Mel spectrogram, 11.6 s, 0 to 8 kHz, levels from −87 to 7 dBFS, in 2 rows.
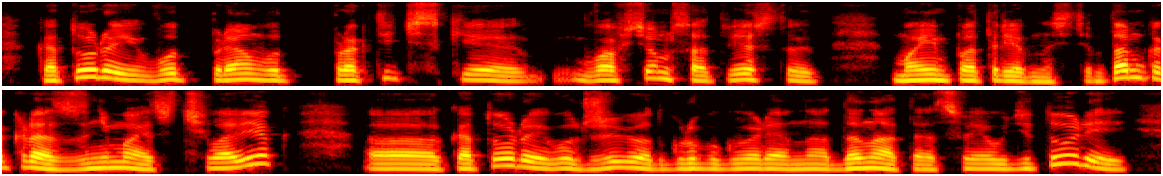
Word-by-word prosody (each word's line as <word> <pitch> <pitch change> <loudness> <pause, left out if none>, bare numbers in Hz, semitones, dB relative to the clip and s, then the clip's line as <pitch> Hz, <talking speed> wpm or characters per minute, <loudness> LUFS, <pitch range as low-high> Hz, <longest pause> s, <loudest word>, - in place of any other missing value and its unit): который 175 +3 +4
вот 150 +4 -2
прям 155 +1 +2
вот 140 -3 -1 0.2
практически 145 -4 -2
во 145 -1 0
всём 185 +6 -4
соответствует 140 -2 -2 0.3
моим 145 +1 +3
потребностям. 120 -4 -2
Там 210 +1 +6
как 180 -4 -5
раз 130 -8 +6
занимается 135 -1 -1
человек, 165 - 0 0.4
э, 130 -2 +3
который 165 +4 +2
вот 135 -2 -2
живет, 145 0 0
грубо 130 +1 -3
говоря, 135 0 0
на 125 0 -2
донаты 135 -1 +2
от 115 -1 -3
своей 135 +1 -3
аудитории 130 - -2
140 Hz, 135 wpm, -23 LUFS, 130-155 Hz, 0.4 s, Там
